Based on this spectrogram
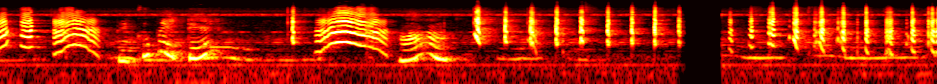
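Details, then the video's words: Indian ringneck parakeet, a pet talking parrot, voicing harmonic, arching, speech-like sounds, then a fast run of sharp clicked chirps about four per second. A short break follows, then more chirps. "indian ringneck talking parrot"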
